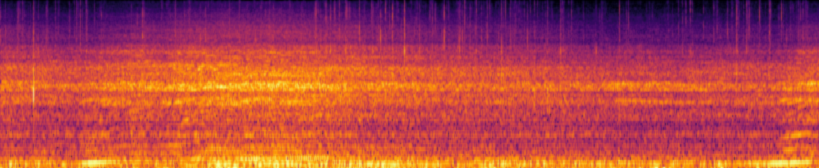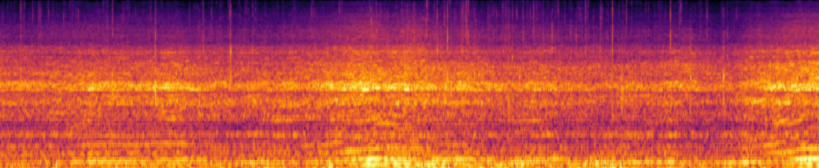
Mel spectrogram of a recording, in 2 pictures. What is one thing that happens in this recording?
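A snowmobile engine drones steadily, rising and falling in pitch as the throttle changes.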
